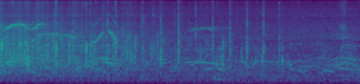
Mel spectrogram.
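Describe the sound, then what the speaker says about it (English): A crowd cheers and applauds at a men's sepak takraw match between Myanmar and Malaysia. The roar is loud and sustained, with scattered claps and whistles, and an announcer talks over it. "Listen to the crowd."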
